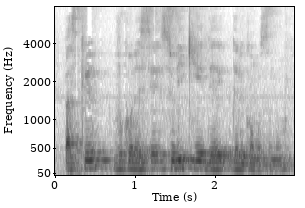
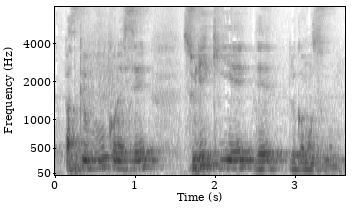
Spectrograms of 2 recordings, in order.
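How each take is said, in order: Both takes have the same delivery.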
